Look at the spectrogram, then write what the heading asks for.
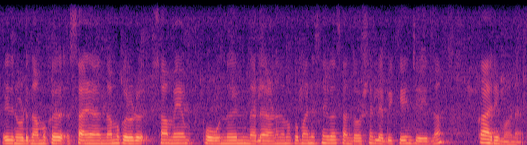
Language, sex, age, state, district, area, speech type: Malayalam, female, 45-60, Kerala, Pathanamthitta, rural, spontaneous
